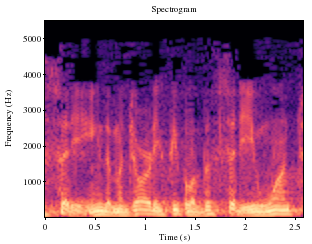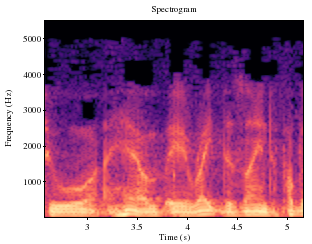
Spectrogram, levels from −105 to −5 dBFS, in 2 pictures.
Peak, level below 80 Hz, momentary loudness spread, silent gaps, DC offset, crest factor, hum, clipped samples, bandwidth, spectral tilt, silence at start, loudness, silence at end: -2 dBFS; -28 dBFS; 4 LU; none; under 0.1%; 12 dB; none; under 0.1%; 4 kHz; -13 dB/octave; 0 s; -14 LUFS; 0 s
